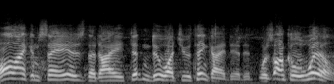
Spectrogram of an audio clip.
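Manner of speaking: high-pitched blurted outburst, words tumbling out. Insisting to another speaker that he didn't do it: shouting. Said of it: "you don't have to shout".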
